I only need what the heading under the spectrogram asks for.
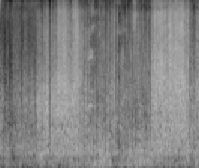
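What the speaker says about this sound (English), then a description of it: "Windy, extreme wind." Loud, roaring wind buffets the microphone in heavy gusts, a continuous rushing blast with no voices.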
